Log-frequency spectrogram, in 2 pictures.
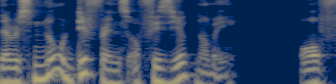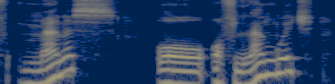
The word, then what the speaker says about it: physiognomy: In all these islands, there is no difference of physiognomy. Holy shit, I've never heard this word. What? How do you say this? Physiognomy, the art of discovering temperament and character from outward appearance.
